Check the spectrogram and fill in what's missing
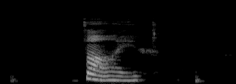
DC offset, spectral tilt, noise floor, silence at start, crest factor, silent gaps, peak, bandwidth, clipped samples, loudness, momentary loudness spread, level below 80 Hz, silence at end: under 0.1%; -5 dB/octave; -86 dBFS; 0.85 s; 22 dB; none; -12 dBFS; 9.4 kHz; under 0.1%; -30 LUFS; 24 LU; -82 dBFS; 0.35 s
